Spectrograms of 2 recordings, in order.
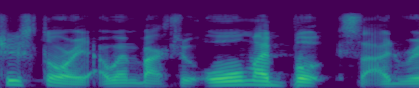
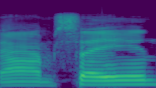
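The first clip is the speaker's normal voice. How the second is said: fake, terrible put-on American slang voice, pitched up; 6 semitones higher, 4 dB louder than usual.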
